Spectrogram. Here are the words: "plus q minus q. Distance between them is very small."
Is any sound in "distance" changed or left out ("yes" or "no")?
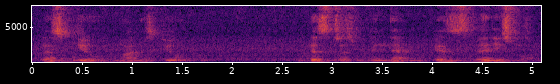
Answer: yes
